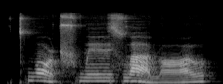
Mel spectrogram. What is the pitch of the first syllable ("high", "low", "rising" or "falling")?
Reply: falling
